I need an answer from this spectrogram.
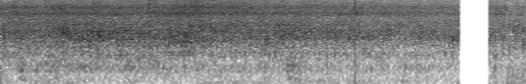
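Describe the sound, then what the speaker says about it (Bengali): Potatoes sprinkled with salt and turmeric fry in hot oil for a fish curry, giving a steady close sizzle and hiss that cuts out briefly near the end. "এবার এটাকে লাল লাল করে ভাজবো"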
